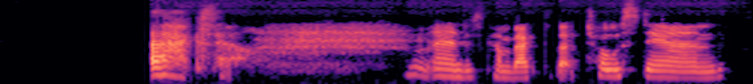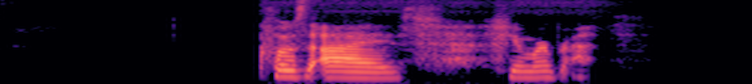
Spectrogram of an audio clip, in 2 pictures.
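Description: A young woman speaks calmly and clearly close to a microphone.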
